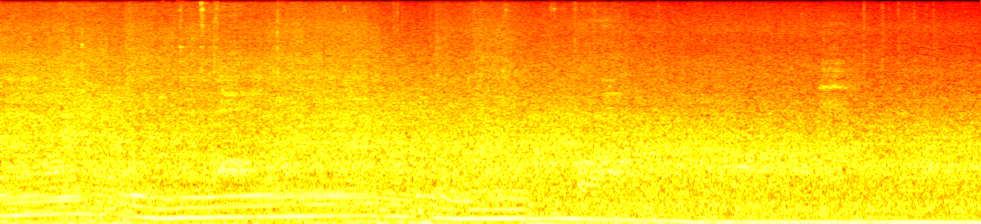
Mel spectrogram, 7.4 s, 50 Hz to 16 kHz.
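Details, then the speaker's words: Mark 1 Mazda MX-5 with aftermarket exhaust under acceleration: deep smooth exhaust note rising through the revs, dropping on each shift, no rasp, rattle or drone; healthy sporty exhaust. "sound is genuinely therapeutic I'm not even kidding because for me it's it's perfect"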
